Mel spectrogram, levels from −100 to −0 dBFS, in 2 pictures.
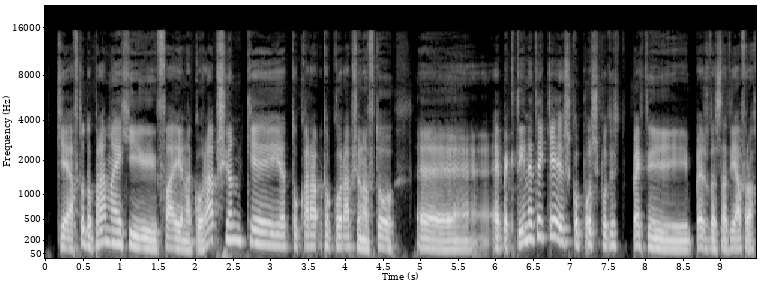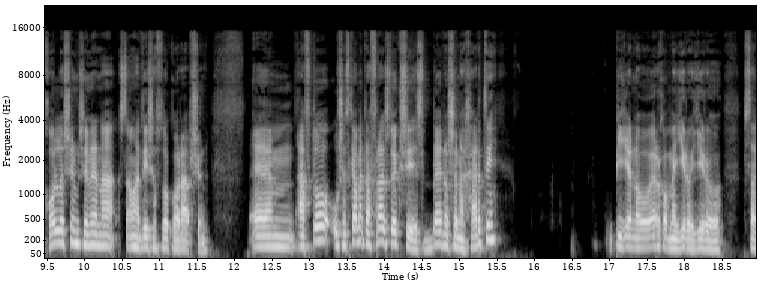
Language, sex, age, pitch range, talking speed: Greek, male, 30-49, 105-155 Hz, 130 wpm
